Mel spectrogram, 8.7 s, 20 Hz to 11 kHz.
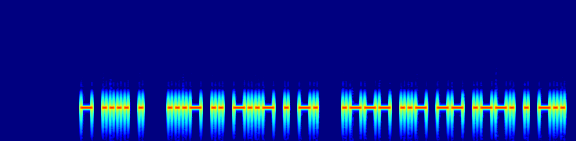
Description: Morse code, heard as a keyed tone, about 22 wpm, 700 Hz. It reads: THE VIXEN JUMPED
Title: Pangram Challenge v2 - 22wpm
